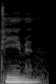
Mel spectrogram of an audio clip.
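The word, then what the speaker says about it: daemon: Actually, whenever it's spelled that way, it's just pronounced demon.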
